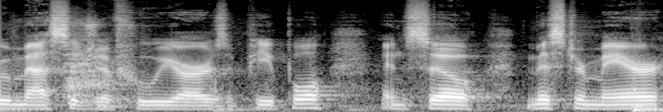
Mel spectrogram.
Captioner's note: speaking in foreign language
